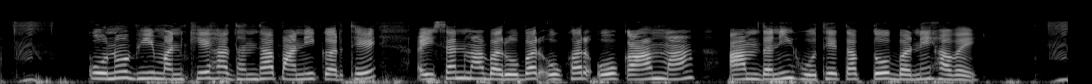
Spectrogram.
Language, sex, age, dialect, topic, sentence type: Chhattisgarhi, female, 25-30, Eastern, banking, statement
